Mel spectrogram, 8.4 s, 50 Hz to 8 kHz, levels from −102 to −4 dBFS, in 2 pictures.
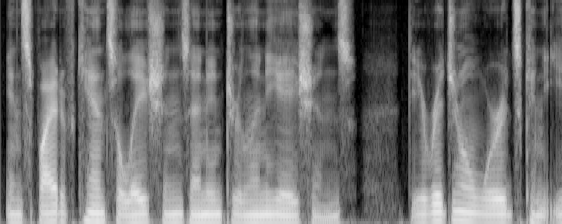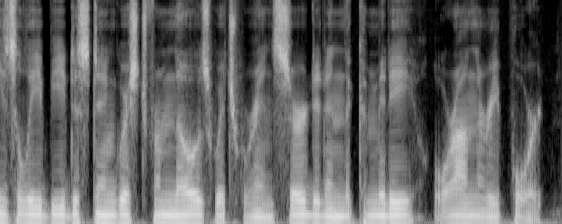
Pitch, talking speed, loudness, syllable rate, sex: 90 Hz, 180 wpm, -19 LUFS, 6.2 syllables/s, male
